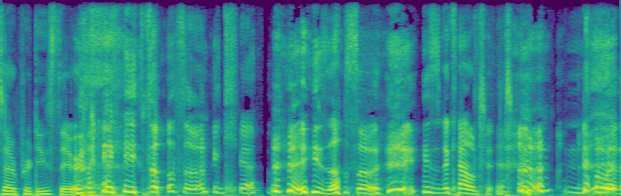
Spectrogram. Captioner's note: all laughing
